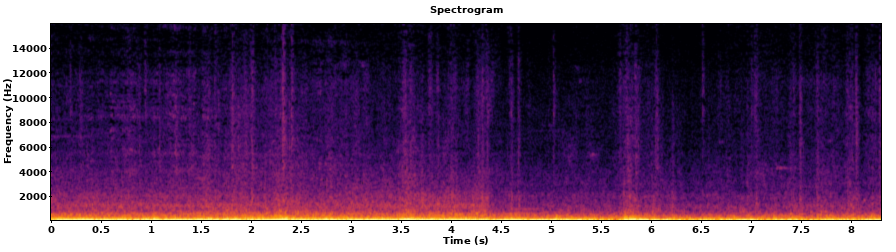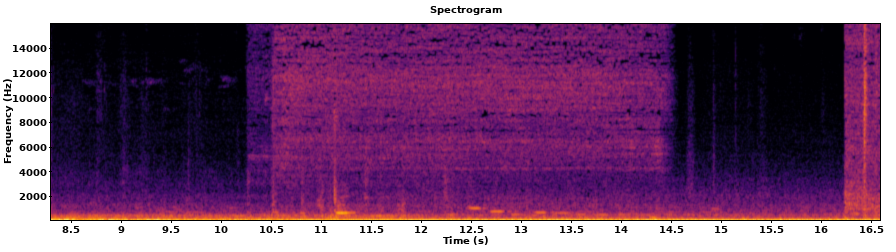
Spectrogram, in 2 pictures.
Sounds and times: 0.0s Minibus 16.5s

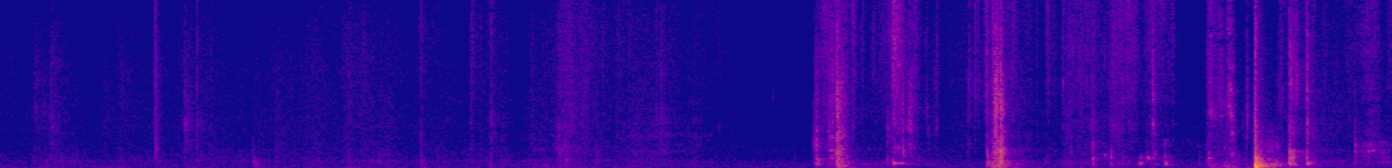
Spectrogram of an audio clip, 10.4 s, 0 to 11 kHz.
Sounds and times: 6.1s Food cans being handled 10.4s

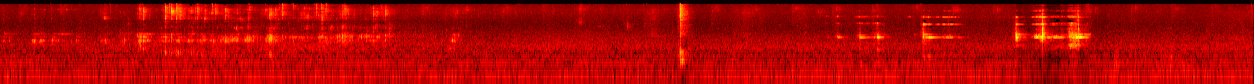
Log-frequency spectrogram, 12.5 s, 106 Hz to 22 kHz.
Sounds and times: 0.0s Coffee is served from a coffee pot into a cup 4.6s

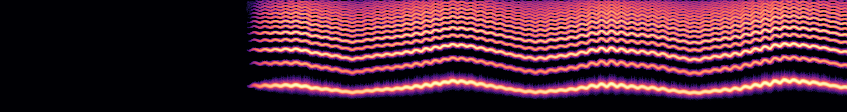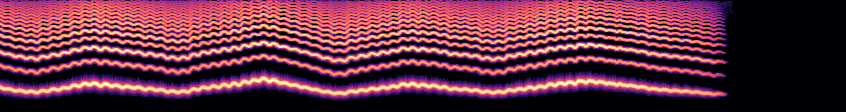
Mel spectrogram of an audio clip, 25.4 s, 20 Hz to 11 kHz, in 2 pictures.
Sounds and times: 3.8s theremin effects 23.6s

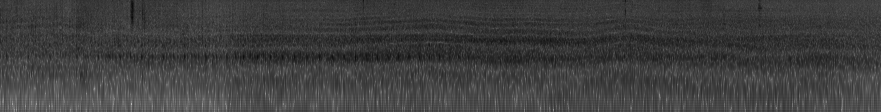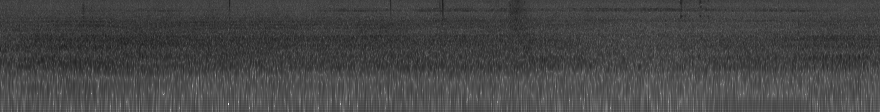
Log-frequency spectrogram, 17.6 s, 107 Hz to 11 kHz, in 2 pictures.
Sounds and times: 0.0s Bus crosses road and turns 17.6s

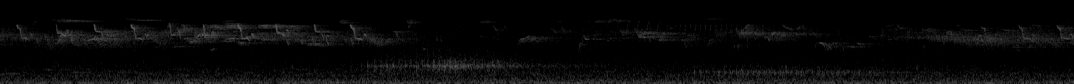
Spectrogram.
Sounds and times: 3.6s woodpecker 5.3s

